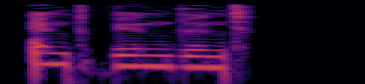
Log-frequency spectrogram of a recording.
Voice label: "entbindend", German; adjectives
